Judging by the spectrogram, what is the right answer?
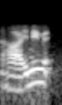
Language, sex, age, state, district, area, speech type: Sindhi, female, 45-60, Uttar Pradesh, Lucknow, rural, conversation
